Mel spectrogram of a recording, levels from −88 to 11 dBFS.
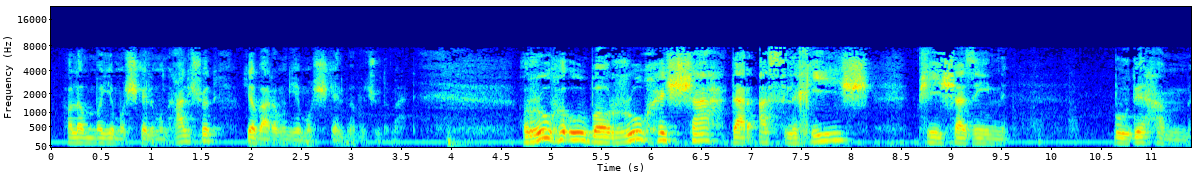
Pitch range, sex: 105-125 Hz, male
